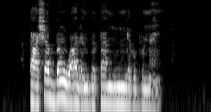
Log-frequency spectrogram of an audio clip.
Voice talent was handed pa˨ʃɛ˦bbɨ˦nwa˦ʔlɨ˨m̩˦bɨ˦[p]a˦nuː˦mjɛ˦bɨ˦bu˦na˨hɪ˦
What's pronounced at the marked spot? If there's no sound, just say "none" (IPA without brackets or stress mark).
p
